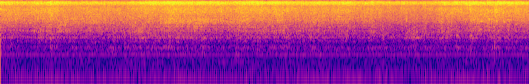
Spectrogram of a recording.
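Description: Baby carrots hit a hot pot for a shrimp chow mein stir-fry, giving a steady, loud, close sizzle with a constant hiss of steam that holds evenly throughout, no voices.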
